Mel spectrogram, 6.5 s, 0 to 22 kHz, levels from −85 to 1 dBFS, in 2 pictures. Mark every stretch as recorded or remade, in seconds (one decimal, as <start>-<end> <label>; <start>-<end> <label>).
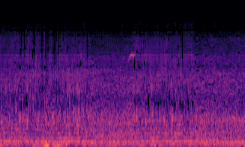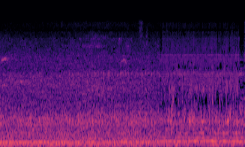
0.0-1.2 remade; 1.2-1.8 recorded; 1.8-2.6 remade; 2.6-5.4 recorded; 5.4-6.5 remade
